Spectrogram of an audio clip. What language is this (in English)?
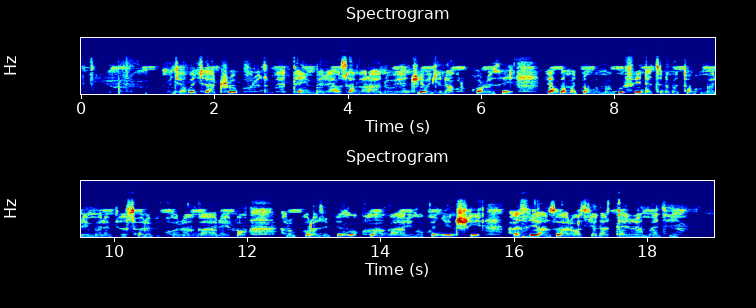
Kinyarwanda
